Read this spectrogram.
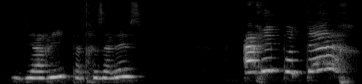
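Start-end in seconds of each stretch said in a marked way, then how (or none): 2.4-3.5 high, slow and squeaky little house-elf; a tiny piercing voice that carries through the house; high-pitched elf greeting. A narrator's reading. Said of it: "d'une petite voix aiguë".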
